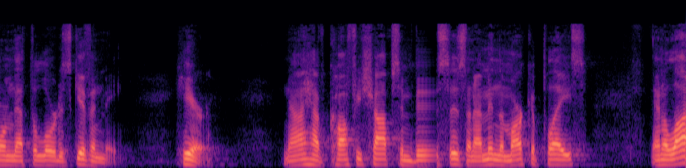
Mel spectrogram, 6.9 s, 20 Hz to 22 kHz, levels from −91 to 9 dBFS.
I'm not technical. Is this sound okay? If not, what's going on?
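No. From 4.19 to 4.39 s, the speech turns into a brief fading buzz, then continues with a piece missing. This is likely a long network dropout.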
